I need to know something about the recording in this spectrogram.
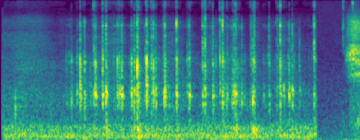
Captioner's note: keyboard typing sounds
